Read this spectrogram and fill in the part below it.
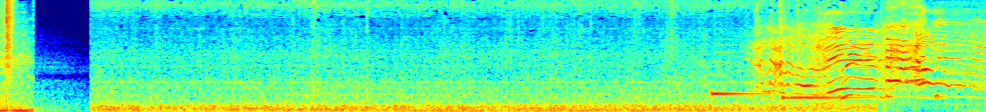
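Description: A jet engine roars loudly as a plane taxis.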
